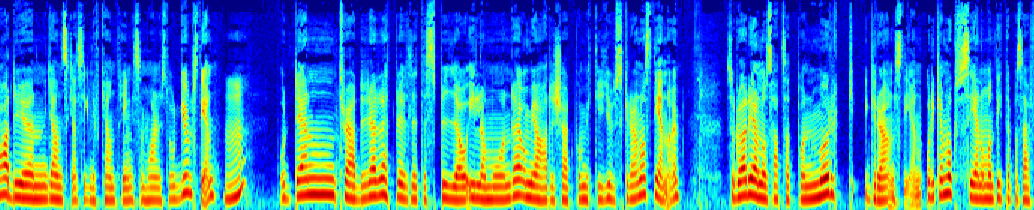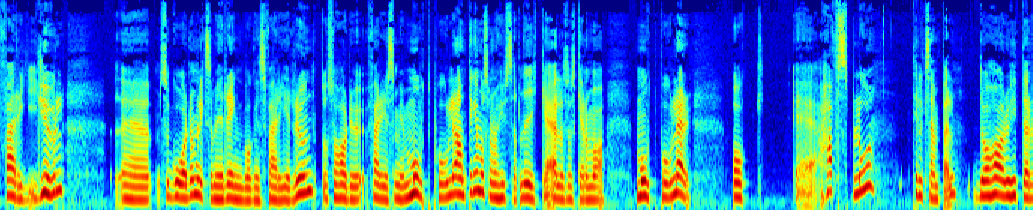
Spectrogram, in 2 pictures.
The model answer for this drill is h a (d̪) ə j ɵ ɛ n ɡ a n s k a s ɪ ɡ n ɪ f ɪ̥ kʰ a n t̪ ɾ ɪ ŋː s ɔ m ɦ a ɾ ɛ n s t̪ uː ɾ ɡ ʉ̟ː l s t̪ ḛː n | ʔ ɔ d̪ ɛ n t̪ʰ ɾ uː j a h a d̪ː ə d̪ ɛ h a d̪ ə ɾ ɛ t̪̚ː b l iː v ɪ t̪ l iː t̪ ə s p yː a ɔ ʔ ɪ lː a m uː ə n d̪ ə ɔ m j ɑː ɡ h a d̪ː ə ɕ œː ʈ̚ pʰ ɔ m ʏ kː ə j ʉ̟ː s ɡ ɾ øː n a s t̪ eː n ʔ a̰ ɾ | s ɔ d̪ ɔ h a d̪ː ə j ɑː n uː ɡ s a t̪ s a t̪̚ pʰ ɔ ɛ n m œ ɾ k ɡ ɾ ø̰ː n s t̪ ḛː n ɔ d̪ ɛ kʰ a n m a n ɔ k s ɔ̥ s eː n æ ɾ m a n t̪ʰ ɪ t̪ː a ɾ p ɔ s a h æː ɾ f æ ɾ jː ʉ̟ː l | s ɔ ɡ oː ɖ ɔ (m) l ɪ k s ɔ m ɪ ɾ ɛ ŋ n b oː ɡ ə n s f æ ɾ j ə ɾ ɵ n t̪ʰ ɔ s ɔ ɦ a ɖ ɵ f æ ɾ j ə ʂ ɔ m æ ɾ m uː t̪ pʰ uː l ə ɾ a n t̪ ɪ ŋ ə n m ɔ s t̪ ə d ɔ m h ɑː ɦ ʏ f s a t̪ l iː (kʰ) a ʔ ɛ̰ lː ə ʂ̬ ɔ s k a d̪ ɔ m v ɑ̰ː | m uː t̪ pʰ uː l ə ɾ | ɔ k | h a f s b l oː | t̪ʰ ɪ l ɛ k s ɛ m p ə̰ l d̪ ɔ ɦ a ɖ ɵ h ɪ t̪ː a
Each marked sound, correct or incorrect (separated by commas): incorrect, correct, incorrect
